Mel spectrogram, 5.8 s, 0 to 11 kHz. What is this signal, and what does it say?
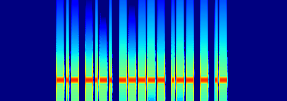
Morse code, heard as a keyed tone, about 25 wpm, 700 Hz. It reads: KC0WTA
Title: USA Call Signs Repeated 3x 25wpm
